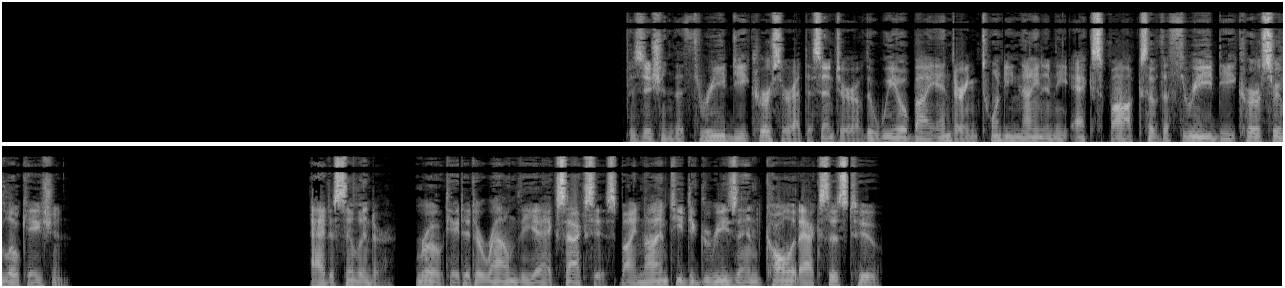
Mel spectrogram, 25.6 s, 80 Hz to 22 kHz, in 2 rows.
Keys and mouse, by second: 16.3 shift+a, 20.4 r, 23.0 click, 23.8 click.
